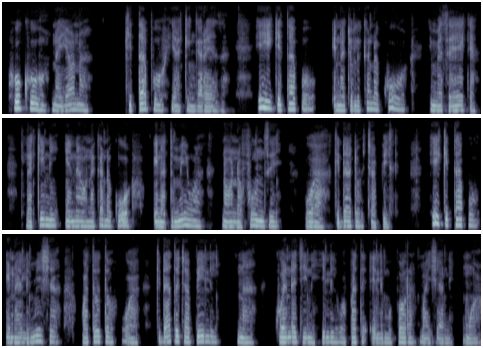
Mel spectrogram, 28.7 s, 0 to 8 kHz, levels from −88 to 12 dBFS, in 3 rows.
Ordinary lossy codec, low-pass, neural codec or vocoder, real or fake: Opus, 64 kbps; 7.2 kHz; vocoder, 22.05 kHz, 80 mel bands, WaveNeXt; fake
